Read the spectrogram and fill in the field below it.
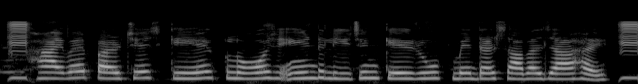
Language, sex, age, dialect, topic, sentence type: Magahi, female, 18-24, Central/Standard, agriculture, statement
